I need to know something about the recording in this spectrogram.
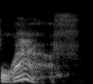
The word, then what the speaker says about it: laugh: It's just laugh. But I think that they've kept the spelling for it in this case so that we could pronounce it in the way that would make it rhyme with cough, that would keep those rhyming couplets.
